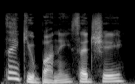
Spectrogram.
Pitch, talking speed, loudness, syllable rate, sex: 130 Hz, 220 wpm, -16 LUFS, 5.0 syllables/s, male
